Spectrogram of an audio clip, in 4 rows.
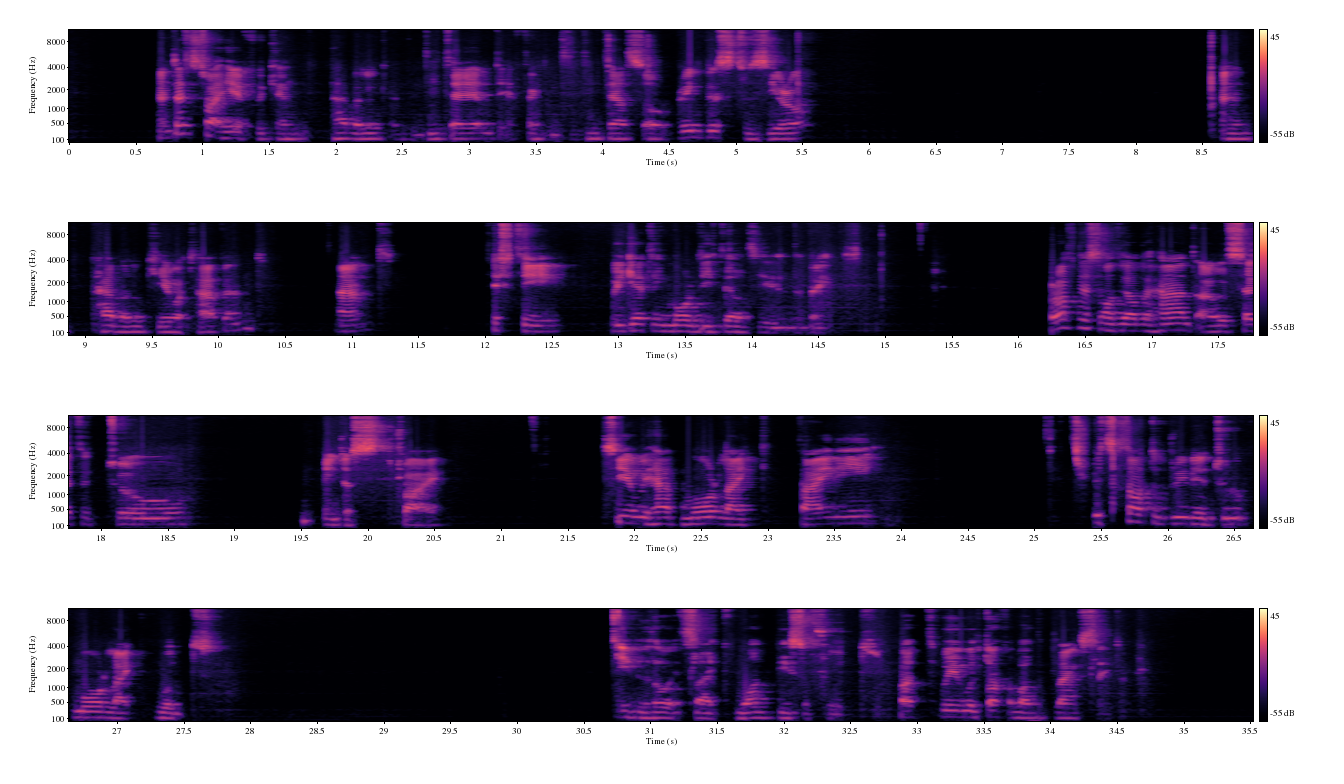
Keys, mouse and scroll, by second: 0.9 middle click, 2.5-4.7 drag, 10.5-11.9 drag, 18.7-24.3 drag, 26.0 middle click, 28.2 middle click, 29.9 middle click, 30.8 middle click, 32.1 middle click, 33.0 middle click, 34.2 middle click.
